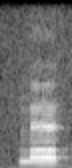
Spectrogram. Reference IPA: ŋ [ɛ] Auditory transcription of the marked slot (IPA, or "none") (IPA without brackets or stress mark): ɜ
